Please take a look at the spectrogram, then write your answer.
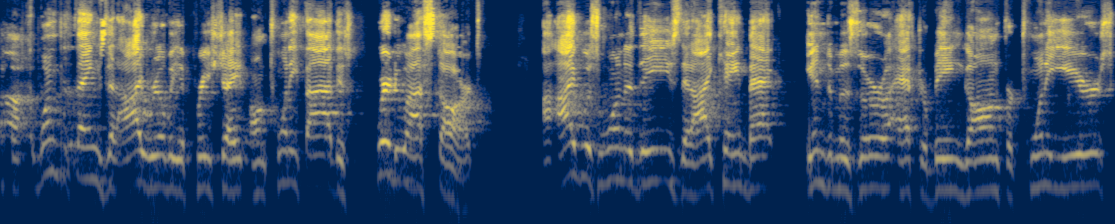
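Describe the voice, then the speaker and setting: A man projects his raised, high-pitched voice with fairly even intonation. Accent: Southern US. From Alabama. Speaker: retired teacher, local association president. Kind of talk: presentation at a summit. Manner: halting.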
